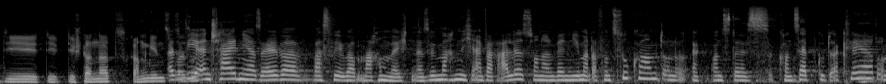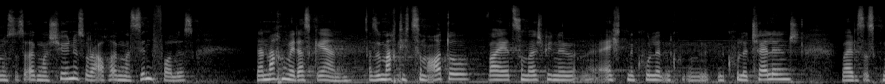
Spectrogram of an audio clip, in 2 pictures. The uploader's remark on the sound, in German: Diese Spezialfolge von „Praktisch Faktisch“ ist eine Aufzeichnung vom Campfire-Festival 2019 in Düsseldorf. Im RP-Zirkuszelt.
